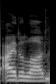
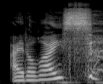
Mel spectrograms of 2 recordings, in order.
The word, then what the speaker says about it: Eidolon: I wasn't sure if I pronounced Eidolon right, because in my head, because I didn't listen to the audiobook, I read it. In my head, it was Idolice.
